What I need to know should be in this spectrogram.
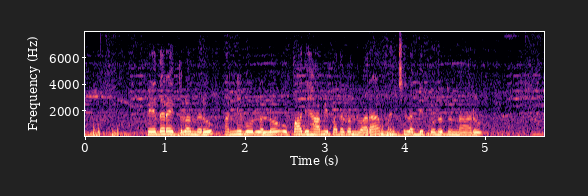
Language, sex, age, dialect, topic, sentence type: Telugu, male, 18-24, Central/Coastal, banking, statement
